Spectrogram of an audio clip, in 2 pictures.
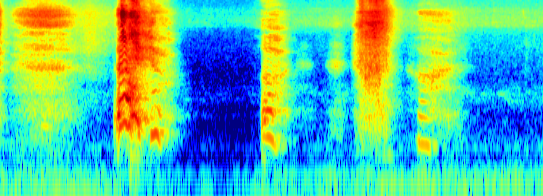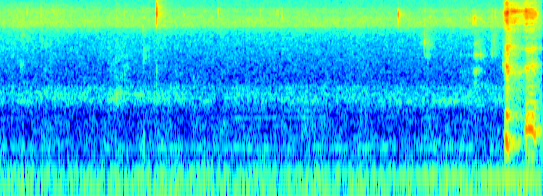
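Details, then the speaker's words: Two sharp provoked sneezes, each preceded by a brief in-breath, then sniffing, from a congested person after sniffing turmeric and putting it in the right nostril with a Q-tip. "okay okay okay so um there's one's sneeze"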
